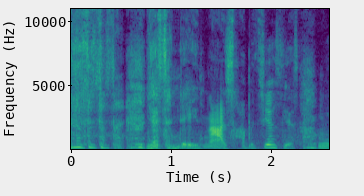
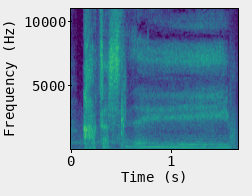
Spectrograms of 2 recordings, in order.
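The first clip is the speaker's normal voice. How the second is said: normal talking voice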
